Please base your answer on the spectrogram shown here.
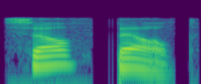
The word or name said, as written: self-belt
